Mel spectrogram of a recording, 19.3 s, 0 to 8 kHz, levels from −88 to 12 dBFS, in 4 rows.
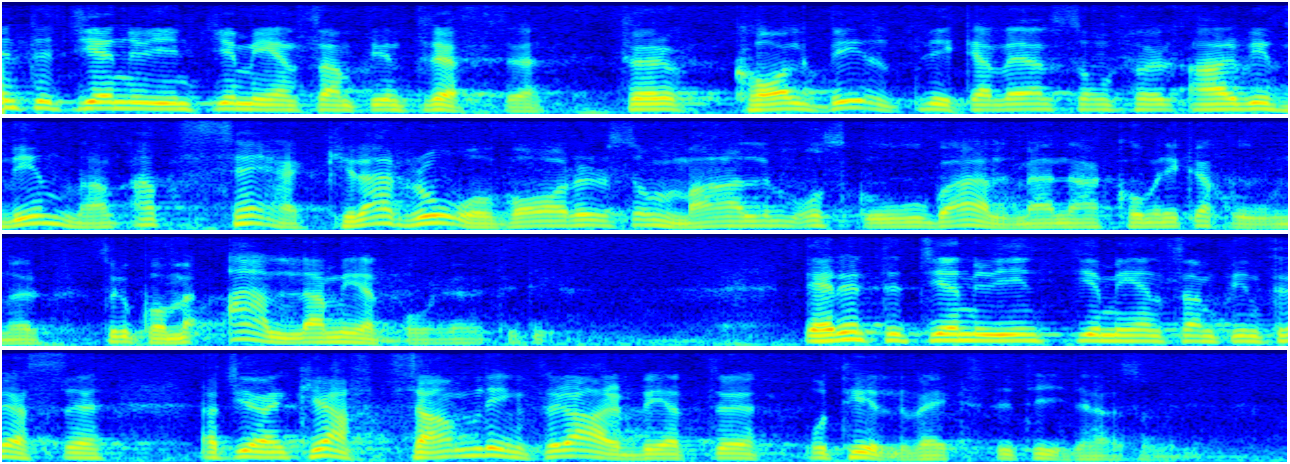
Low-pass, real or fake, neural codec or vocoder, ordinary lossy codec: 7.2 kHz; fake; codec, 16 kHz, 2 kbps, FunCodec, trained on Chinese and English, 25 frames a second; none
